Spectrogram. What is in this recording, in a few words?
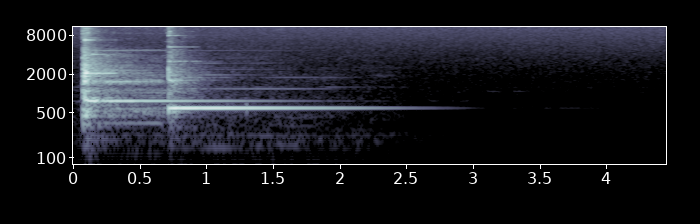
Doorbell Ring, Vibrations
